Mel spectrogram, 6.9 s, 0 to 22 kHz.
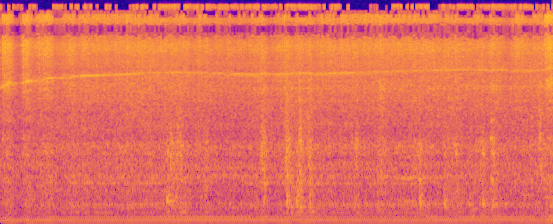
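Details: Canada Bay garbage truck SL780, Euro 3-style Euro 5 facelift diesel idling with loud raw exhaust note, puffing chuffs as it picks up, air brake hisses; exhaust pipe leak making revs much louder; later fixed.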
